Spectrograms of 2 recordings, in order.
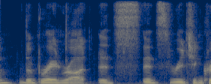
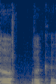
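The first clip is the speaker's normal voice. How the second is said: put-on resigned acceptance; 2 semitones higher, 4 dB quieter than usual. Retelling own earlier reply to a joke: imitating own resigned acceptance. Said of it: "just the resigned, just acceptance".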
